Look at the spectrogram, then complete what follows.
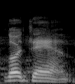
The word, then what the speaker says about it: Lordan: Yeah, Lordan. We pronounce it so you can spell it right.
